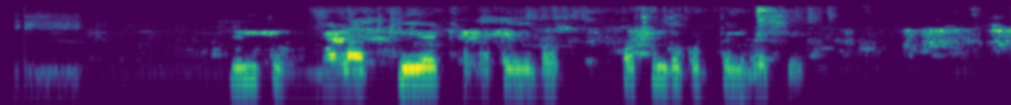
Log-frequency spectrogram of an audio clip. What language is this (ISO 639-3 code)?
ben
